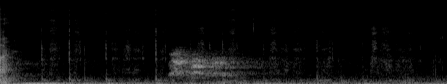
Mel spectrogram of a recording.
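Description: Handwriting strokes: a pen tip scratching and tapping on a writing surface in short, quick strokes.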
